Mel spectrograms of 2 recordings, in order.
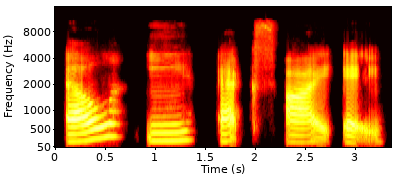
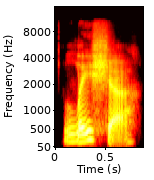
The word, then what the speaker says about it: Lexia: she it's funny she the name she picked was l e x i a and so you would think that was Lexia but she was pronouncing it Leisha um so she walks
